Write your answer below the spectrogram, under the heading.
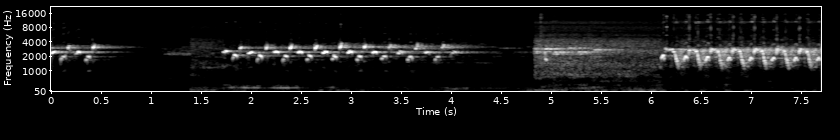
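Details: Sooty-headed bulbul, lure song for caged birds: brief bright notes, then a fast run of repeated chips, a noisy hiss, and finally lively wavering whistled notes rising and falling.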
